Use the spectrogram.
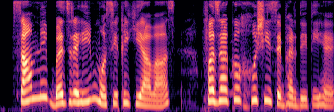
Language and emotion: Urdu, happy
